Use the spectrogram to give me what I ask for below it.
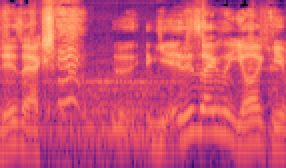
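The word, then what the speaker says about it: Joachim: But oh, it is actually it is actually Yakim. It's the Jewish pronunciation. That's funny. I was wondering if it was wim, but it's actually Yohakim.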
